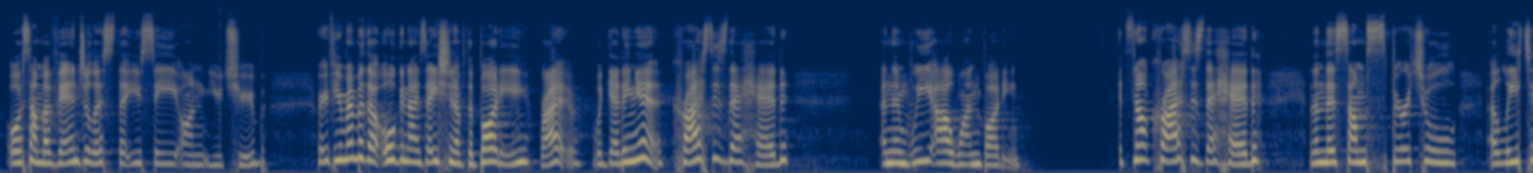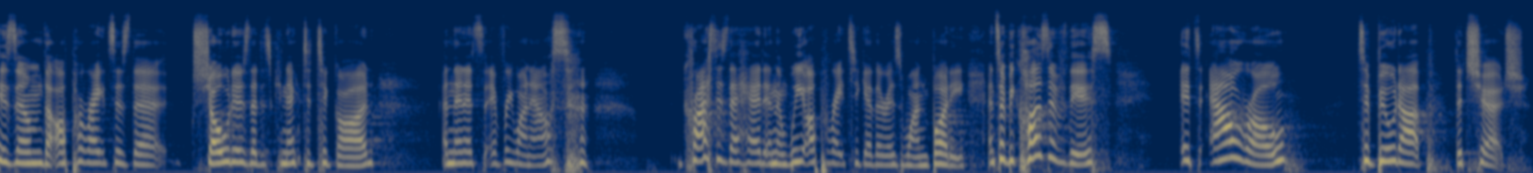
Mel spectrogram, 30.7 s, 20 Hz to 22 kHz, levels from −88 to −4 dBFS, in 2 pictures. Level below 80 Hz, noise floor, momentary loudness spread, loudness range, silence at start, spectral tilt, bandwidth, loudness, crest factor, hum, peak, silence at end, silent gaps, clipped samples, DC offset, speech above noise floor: -68 dBFS; -74 dBFS; 13 LU; 6 LU; 0.1 s; -3 dB/octave; 16.5 kHz; -34 LUFS; 20 dB; none; -14 dBFS; 0.1 s; none; under 0.1%; under 0.1%; 39 dB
